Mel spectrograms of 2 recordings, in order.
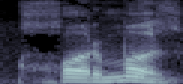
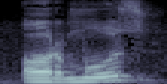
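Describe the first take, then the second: First: The word begins with an h sound. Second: The word begins directly with a vowel. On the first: The speaker calls it right. "αλλά Χορμός" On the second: The speaker calls it wrong. "λέει ότι το όνομα δεν είναι Ορμούς"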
